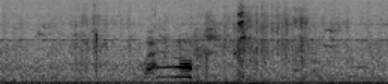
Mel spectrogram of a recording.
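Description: Faint, near-silent background with a steady low hum. A short low-pitched call comes about two seconds in, and brief, faint high chirps follow a second or two later.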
